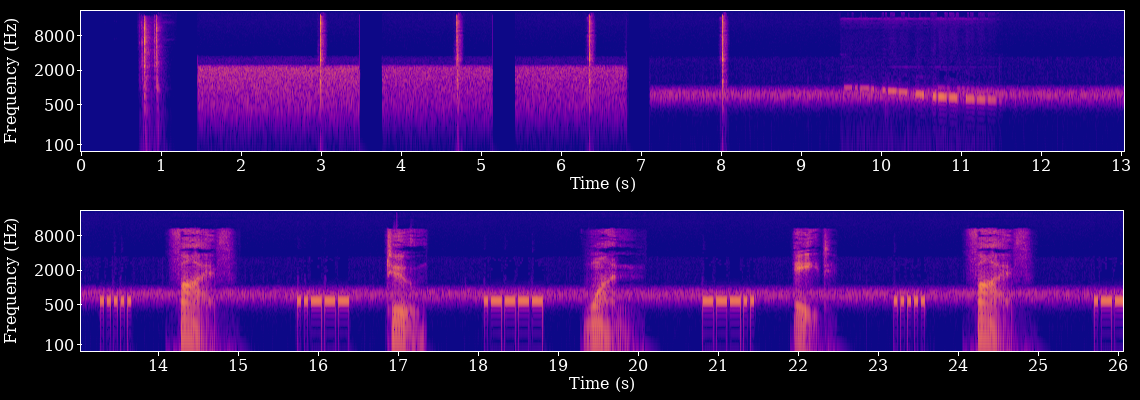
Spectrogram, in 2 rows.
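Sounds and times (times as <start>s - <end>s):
sharp clicks: 0.8s - 1.1s, 2.9s - 3.2s, 4.6s - 4.9s, 6.2s - 6.6s, 8.0s - 8.2s
radio static hiss: 1.5s - 10.2s, 10.8s - 26.0s
whistling tone sliding down: 9.3s - 12.4s
morse code tone: 18.1s - 18.9s, 20.8s - 21.5s.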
